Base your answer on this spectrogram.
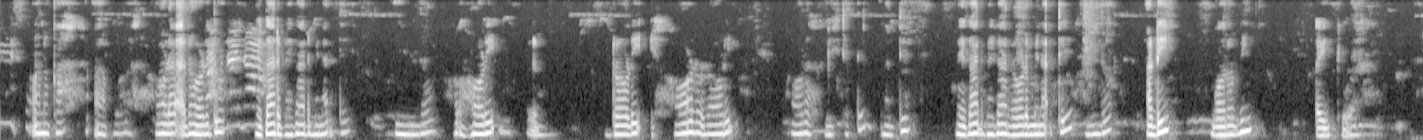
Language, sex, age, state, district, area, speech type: Santali, female, 45-60, West Bengal, Purulia, rural, spontaneous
